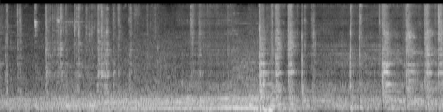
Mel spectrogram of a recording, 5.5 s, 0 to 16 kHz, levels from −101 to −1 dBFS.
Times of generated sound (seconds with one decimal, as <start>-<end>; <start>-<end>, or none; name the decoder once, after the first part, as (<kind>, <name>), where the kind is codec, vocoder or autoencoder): 2.2-2.9 (codec, SNAC); 3.4-5.5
